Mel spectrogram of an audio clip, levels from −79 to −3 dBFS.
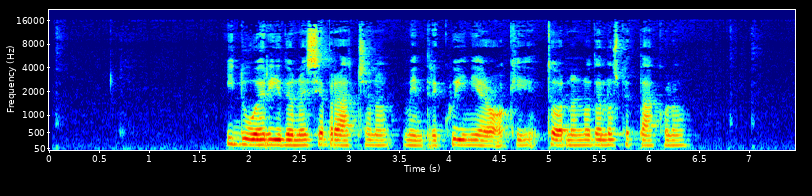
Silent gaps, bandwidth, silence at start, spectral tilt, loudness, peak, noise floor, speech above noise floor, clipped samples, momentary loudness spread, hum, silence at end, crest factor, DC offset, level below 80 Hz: none; 17 kHz; 1.75 s; -4.5 dB/octave; -17 LUFS; 0 dBFS; -54 dBFS; 37 dB; under 0.1%; 11 LU; none; 1.05 s; 18 dB; under 0.1%; -52 dBFS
